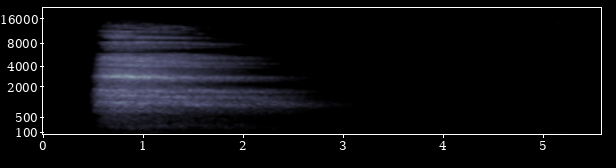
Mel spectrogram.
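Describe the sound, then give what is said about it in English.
A single slow, deep breath rushes out with an airy, breathy texture, loudest at the start and fading away gradually over a couple of seconds into near silence. “Breathe in. Breathe out.”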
